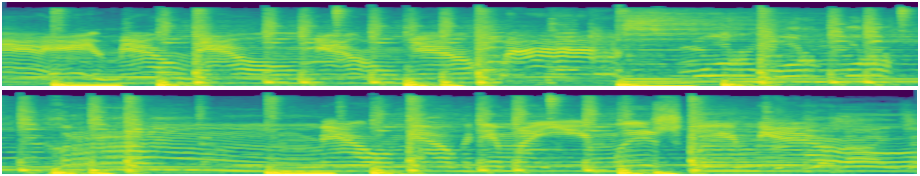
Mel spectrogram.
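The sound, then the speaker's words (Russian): A person imitates a cat meowing: many repeated, wavering, tonal meows in a steady stream for about nine seconds, loud and with no other talk. “Давай, кот, продолжай. Мяу-мяу-мяу-мяу,”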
